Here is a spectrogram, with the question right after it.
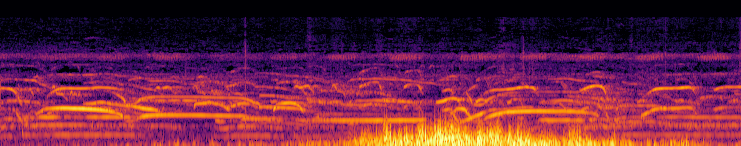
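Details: Jackals near a village raise a group howl during the Azan, a tangle of quavering, sliding wails and yips that overlap and rise and fall, while the low, rumbling voice of the call to prayer swells in the middle.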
